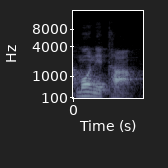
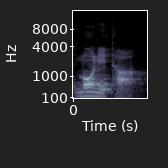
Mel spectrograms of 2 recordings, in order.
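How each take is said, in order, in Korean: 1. t는 분명한 t 소리입니다. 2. t는 분명한 t 소리입니다.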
